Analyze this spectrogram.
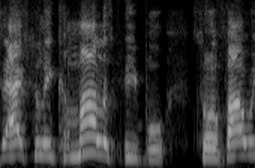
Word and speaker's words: Kamala: just so you know her name is actually pronounced Kamala see that's why he people don't understand it's Kamala right and she was actually born in Trinidad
